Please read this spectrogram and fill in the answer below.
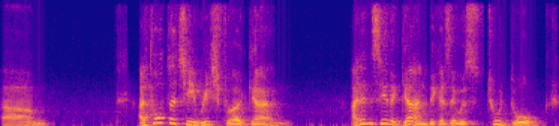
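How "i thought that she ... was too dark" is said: attempted British accent. Reading a passage aloud while learning the accent, in an attempted british accent. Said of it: "trying to learn a British accent".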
